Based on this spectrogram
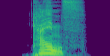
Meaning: genitive singular of Keim
- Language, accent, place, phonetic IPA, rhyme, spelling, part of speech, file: German, Germany, Berlin, [kaɪ̯ms], -aɪ̯ms, Keims, noun, De-Keims.ogg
